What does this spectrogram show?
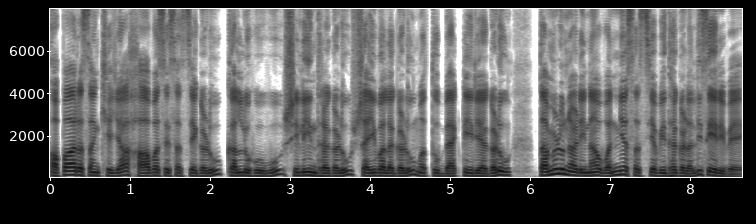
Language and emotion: Kannada, neutral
